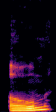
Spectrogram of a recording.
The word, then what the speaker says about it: ohm: resistance is called an ohm that's om if you spell it out and like most of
